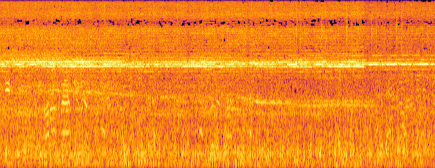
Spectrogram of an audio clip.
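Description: Motorcycle engine running steadily at riding speed with wind noise on the microphone, and a thin steady high whine.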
